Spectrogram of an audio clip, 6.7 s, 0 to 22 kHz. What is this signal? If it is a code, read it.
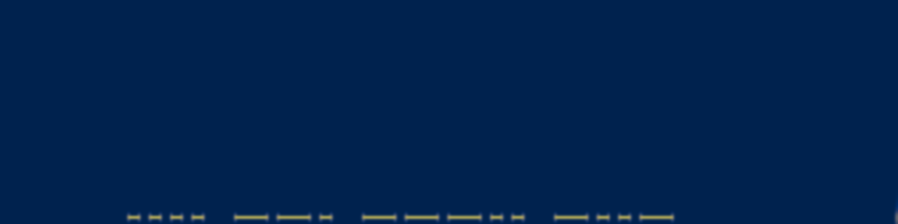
Morse code, heard as a keyed tone, about 15 wpm, 700 Hz. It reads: HG8X
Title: DXCC-100 Call Signs - 4 Characters - Repeated 2x - 15wpm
